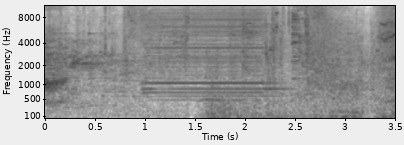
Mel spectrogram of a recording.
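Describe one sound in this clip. A magical power hums with a ringing tone.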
